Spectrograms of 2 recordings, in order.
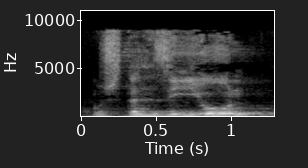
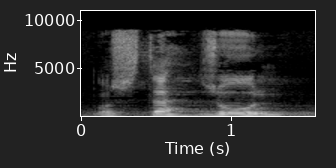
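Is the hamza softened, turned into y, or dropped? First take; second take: y sound; dropped. First: The hamza is replaced by a y sound. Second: The hamza is dropped entirely. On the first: It follows an alternative grammatical view. "إبدالها ياء" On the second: It follows the written form. "حذف الهمزة"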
